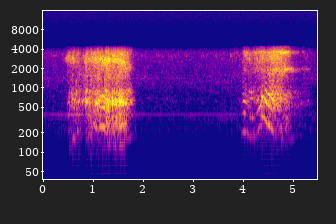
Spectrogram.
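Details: Sleeping person snoring heavily: two loud, rough snoring breaths about two seconds apart with a quiet pause between them; ordinary snoring.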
